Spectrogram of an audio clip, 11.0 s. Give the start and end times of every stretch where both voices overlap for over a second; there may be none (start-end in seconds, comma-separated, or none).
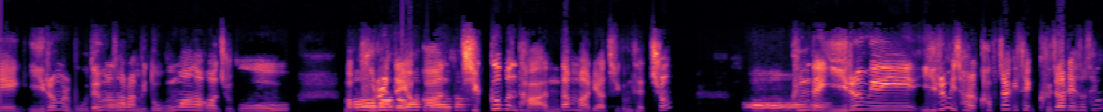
3.5-4.8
